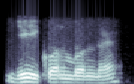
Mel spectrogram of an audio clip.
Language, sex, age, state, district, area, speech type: Urdu, male, 18-30, Bihar, Araria, rural, conversation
